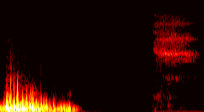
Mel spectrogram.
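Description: A narrator's heavy breath out or sigh close to the microphone, then a faint breath in near the end.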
